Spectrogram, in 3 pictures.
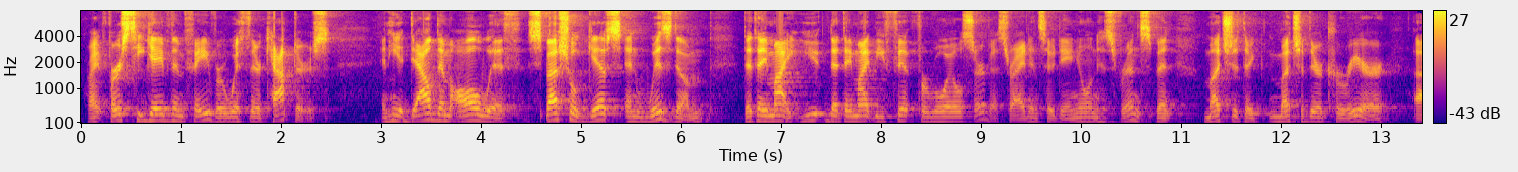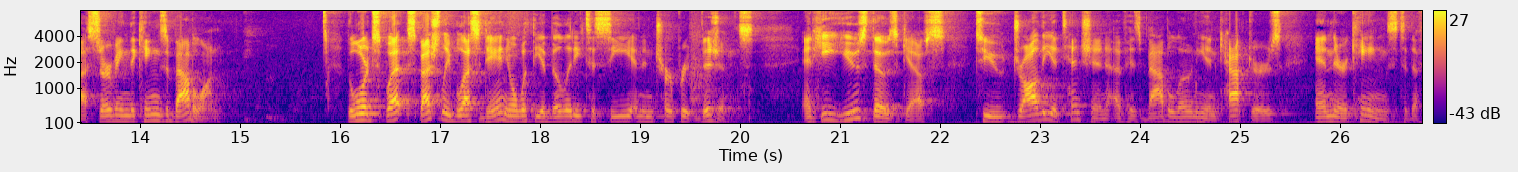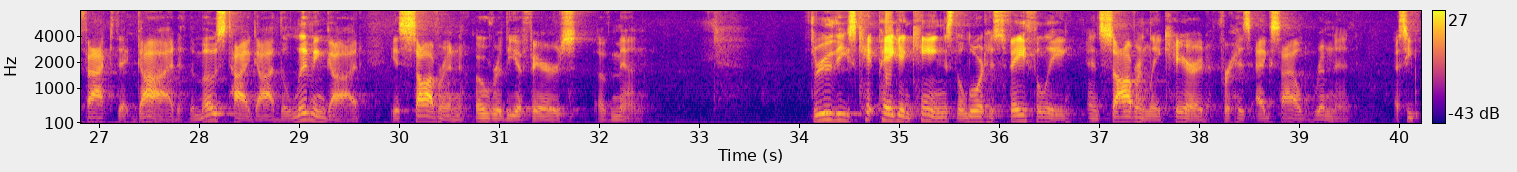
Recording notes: preached at Christ Our Savior Baptist Church on Sunday, May 7, 2023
